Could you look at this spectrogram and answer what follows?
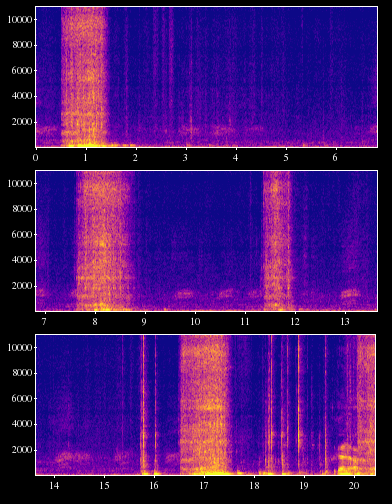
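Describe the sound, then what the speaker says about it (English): A sewing machine stitches a shirt collar in four separate loud bursts, each lasting about a second, with quiet gaps between them. "We are stitching it to the end part"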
